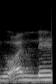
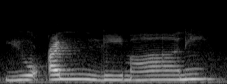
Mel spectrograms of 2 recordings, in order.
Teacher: آگے پھر اسی طرح سے یعلمانی، لام کے پر تشدید ادا کیجیے اور زیر کی آواز کسرہ کی آواز جو ہے اس کو شارپ کیجیے، باریک رکھنی ہے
